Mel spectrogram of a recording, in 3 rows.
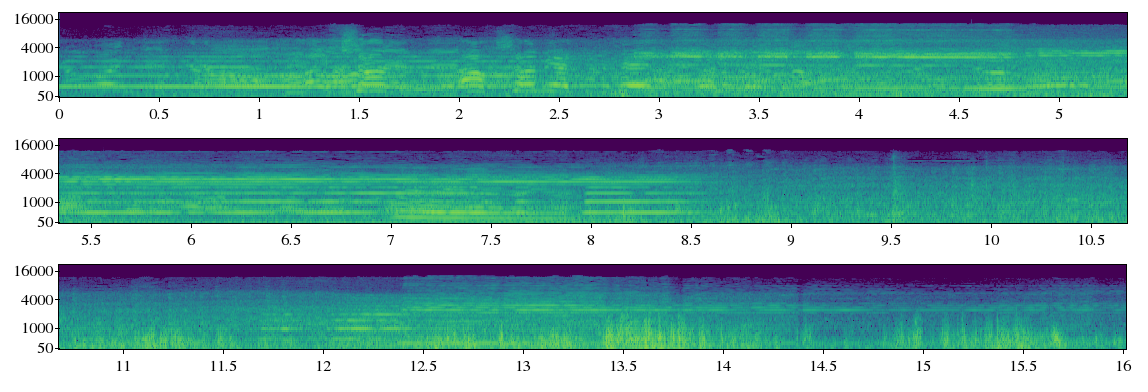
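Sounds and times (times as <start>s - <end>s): street traffic: 0.0s - 16.0s
vehicle horn blast: 0.2s - 8.6s, 11.7s - 16.0s.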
